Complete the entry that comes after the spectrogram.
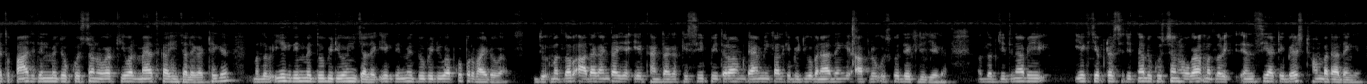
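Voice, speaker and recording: Fast-talking man teaching. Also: mid-range voice, dark tone. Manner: repetitive, explanatory, punctuated with check-in tags. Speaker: maths teacher. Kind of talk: informal exam syllabus lesson.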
